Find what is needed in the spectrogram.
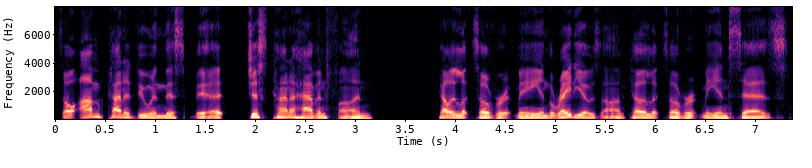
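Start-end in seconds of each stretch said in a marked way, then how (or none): none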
